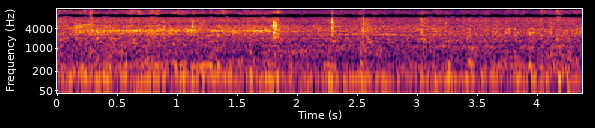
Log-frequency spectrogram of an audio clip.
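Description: Indian Railways passenger coaches rolling past: a steady low rumble of steel wheels on the rails, with a few faint clicks as wheels cross rail joints.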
